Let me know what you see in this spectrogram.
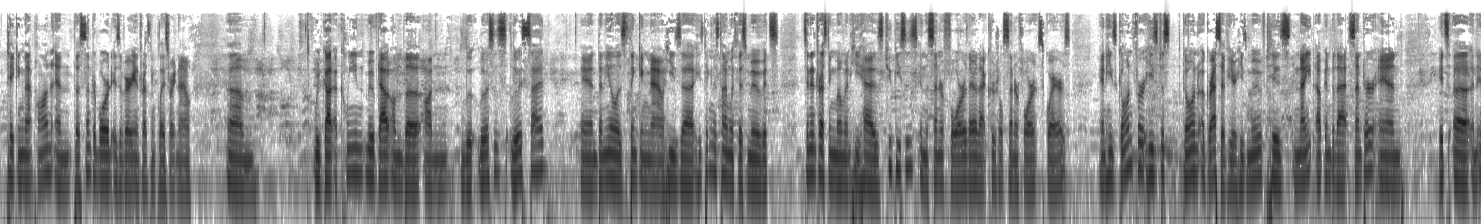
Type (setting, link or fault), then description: setting, busy venue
